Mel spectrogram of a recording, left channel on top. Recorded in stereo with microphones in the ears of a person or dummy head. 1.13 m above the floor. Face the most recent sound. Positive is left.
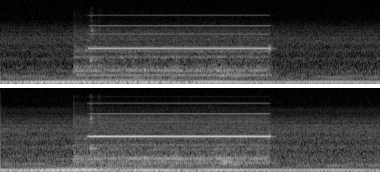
turn(degrees=-70)  # may be behind; listen again after turning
